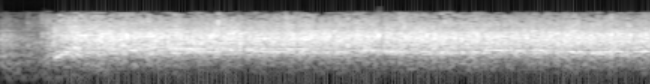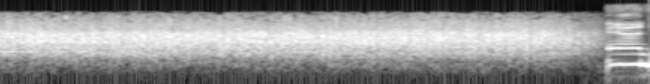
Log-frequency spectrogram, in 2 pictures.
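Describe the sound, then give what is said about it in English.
A large audience at the State of the Union address applauds steadily for about eight seconds, a dense, even wash of clapping at constant loudness that cuts off abruptly as a man's voice begins speaking. “So the Democrats again refuse to applaud for a young black girl who receives a scholarship.”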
